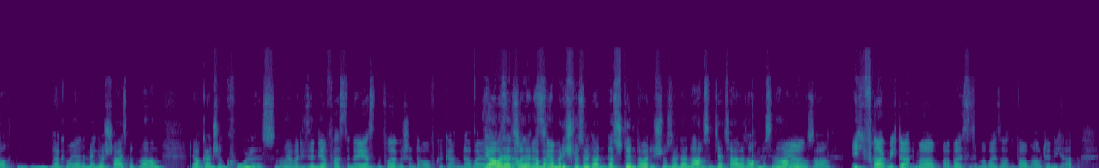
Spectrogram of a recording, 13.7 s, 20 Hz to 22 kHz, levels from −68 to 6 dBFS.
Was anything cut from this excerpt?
yes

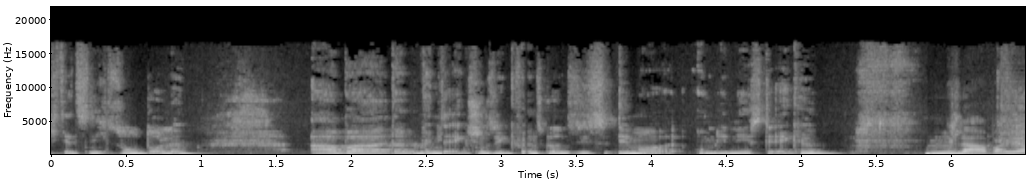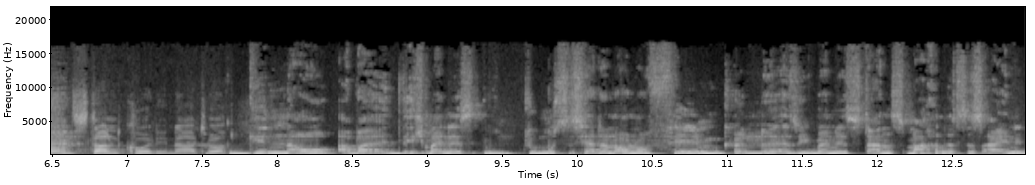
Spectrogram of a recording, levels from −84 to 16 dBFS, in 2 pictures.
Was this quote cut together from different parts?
yes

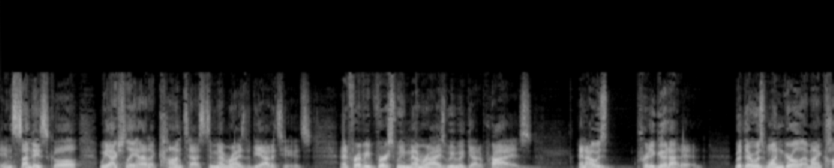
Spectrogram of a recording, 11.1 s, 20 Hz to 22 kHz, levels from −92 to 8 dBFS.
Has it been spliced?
no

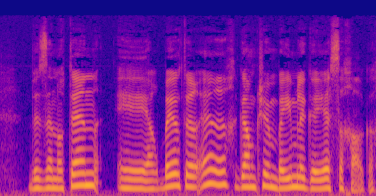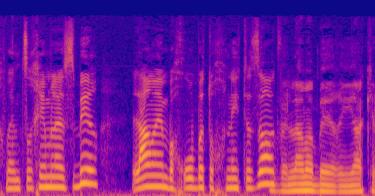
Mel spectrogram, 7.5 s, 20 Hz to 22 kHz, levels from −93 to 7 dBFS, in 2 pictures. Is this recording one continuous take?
yes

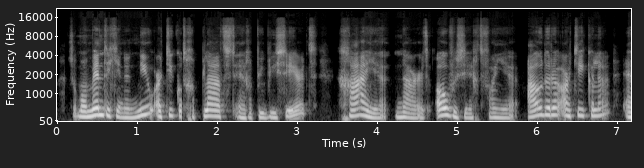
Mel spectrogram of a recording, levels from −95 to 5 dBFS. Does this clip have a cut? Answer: yes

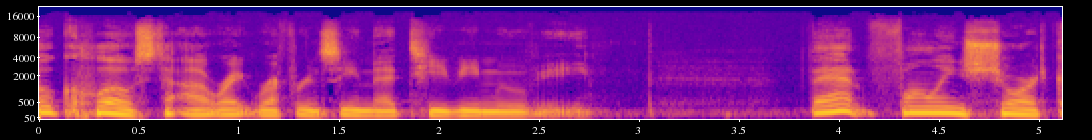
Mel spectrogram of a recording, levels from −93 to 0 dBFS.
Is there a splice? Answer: no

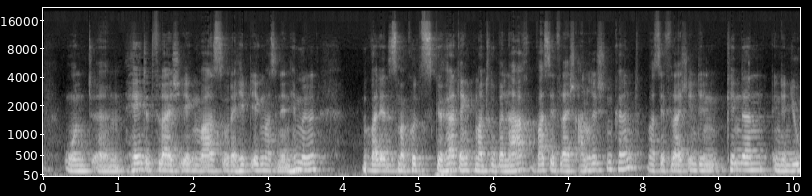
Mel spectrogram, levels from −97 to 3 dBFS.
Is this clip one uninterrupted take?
no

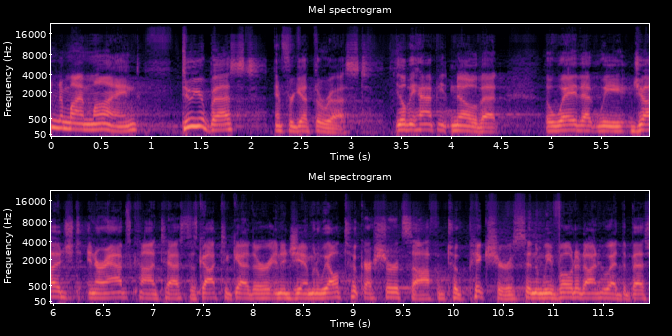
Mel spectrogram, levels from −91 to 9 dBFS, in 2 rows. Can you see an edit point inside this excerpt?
yes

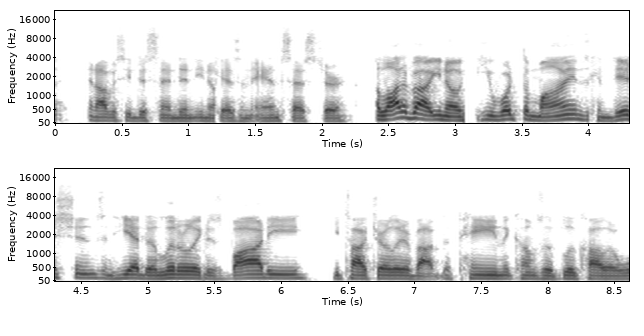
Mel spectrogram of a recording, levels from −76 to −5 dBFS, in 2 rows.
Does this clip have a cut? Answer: yes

